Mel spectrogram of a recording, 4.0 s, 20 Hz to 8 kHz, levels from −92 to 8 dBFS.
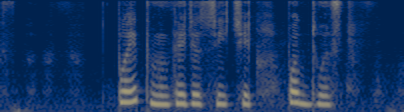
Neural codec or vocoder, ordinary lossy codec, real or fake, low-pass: codec, 16 kHz, 0.5 kbps, FunCodec, trained on LibriTTS, 25 frames a second; none; fake; none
